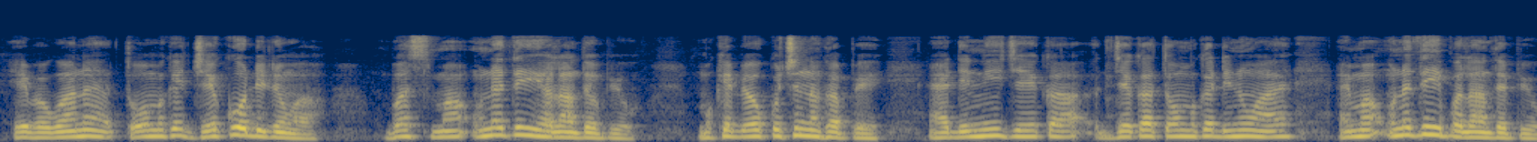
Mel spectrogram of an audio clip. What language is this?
Sindhi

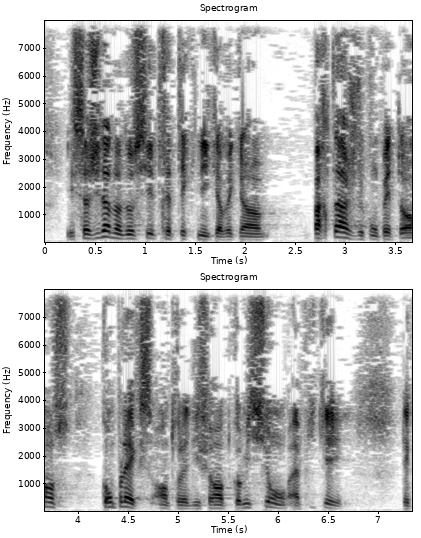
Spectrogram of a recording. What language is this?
French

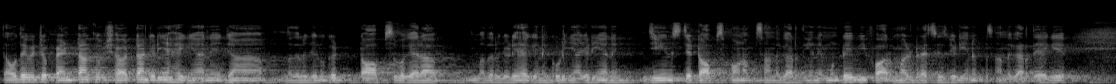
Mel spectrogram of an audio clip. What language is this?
Punjabi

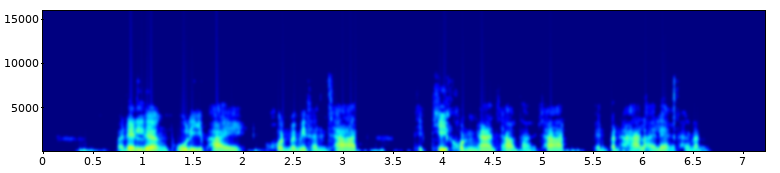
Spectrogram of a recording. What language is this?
Thai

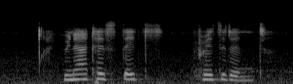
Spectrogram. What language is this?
Southern Sotho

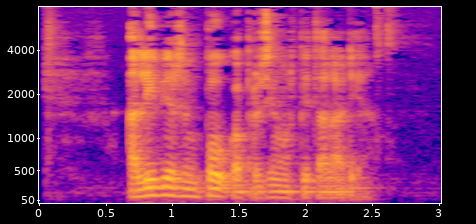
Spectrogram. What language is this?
Galician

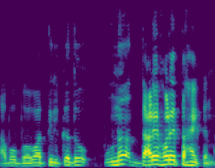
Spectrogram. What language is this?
Santali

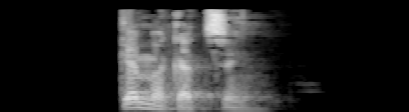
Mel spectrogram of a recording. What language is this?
Central Puebla Nahuatl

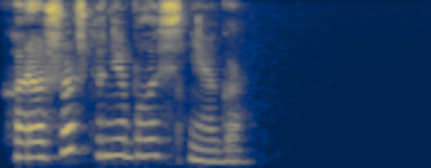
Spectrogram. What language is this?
Russian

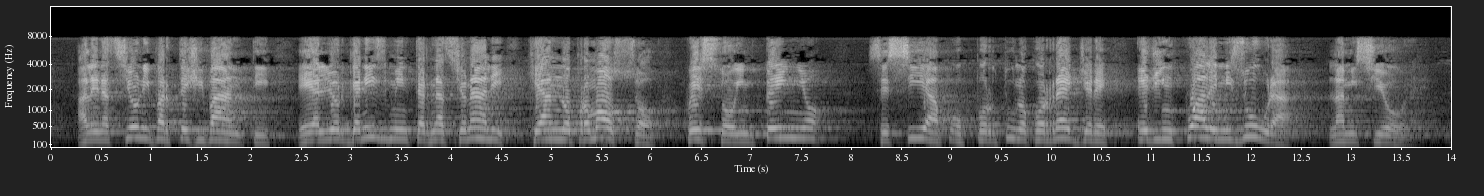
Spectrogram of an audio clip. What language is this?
Italian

